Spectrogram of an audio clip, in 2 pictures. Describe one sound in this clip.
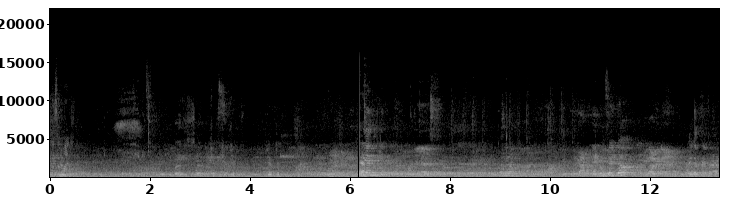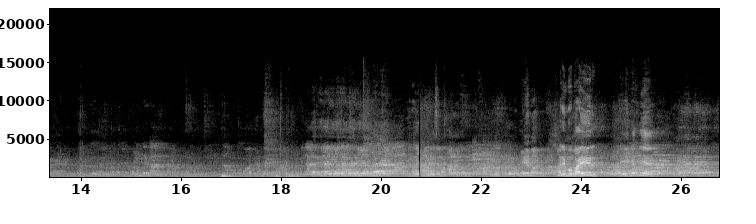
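A crowd of men and women chatter and call out nearby, growing louder and livelier toward the end.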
